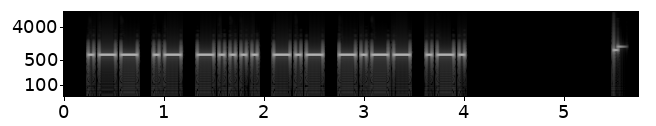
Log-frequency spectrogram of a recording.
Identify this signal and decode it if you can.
Morse code, heard as a keyed tone, about 22 wpm, 700 Hz. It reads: WA6KYR
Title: NA SOTA Chaser Callsigns 22wpm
